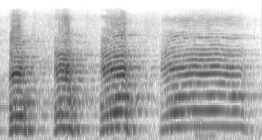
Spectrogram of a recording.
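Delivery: high, loud burst of laughter. Real, not acted. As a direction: burst out laughing at your own mistake. Realises own word mix-up.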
